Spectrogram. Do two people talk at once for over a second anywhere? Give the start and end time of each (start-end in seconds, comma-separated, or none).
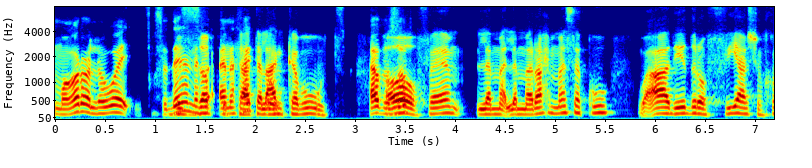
1.1-2.3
